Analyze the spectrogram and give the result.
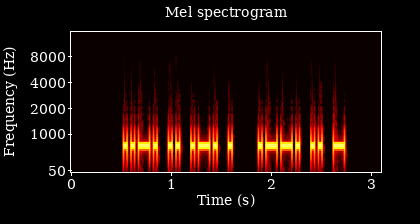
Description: Morse code, heard as a keyed tone, about 32 wpm, 700 Hz. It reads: FIRE PIT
